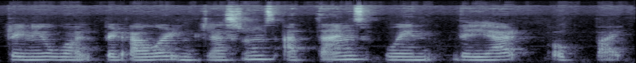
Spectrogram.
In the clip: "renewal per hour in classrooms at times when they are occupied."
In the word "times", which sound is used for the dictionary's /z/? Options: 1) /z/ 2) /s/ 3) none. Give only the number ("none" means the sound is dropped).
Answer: 2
